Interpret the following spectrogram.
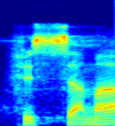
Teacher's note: یا کو نہیں پڑھیں گے، فا کو براہ راست سین سے ملاتے ہوئے میم کی آواز کو لمبا کریں گے۔ مد ہے اور یہ بڑی مد ہے۔ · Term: مد متصل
